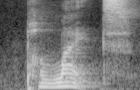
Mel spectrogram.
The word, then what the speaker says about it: polite: Nota acá que no decimos enfatizando las dos sílabas, polite más p, p. La primera sílaba igual en como police, ¿no? La policía. P, p, polite.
